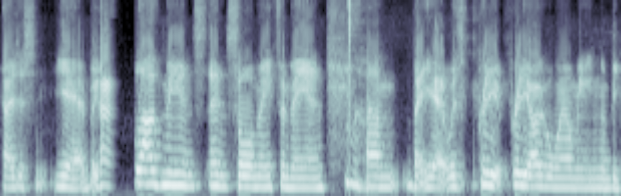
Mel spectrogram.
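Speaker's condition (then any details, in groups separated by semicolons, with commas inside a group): Bilateral cleft lip and palate; as child squeaky, very airy, nasal voice, speech therapy through life, much improved since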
